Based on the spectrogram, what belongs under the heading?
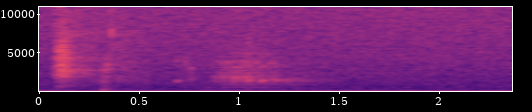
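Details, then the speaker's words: Canadian General Electric A55Z radio, out of cabinet, no antenna: constant low hum, strong at switch-on then fading but still present; filter capacitor found smaller than the 0.25 value the schematic specifies. "the hum is still there I is it is it worse it's going away strong at the start but it's kind of gone away but I still hear it"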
